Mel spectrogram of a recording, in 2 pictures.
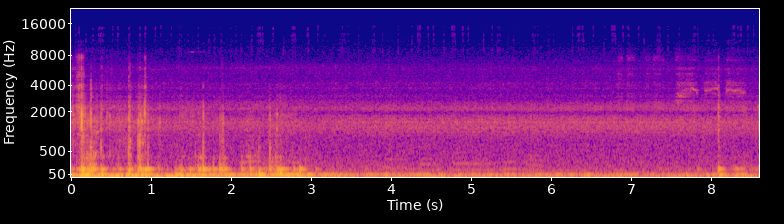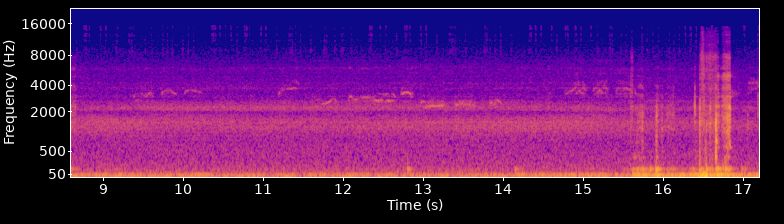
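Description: Wind buffeting the microphone in low rumbling gusts during the first few seconds and again shortly before the end. Between the gusts a faint steady outdoor hum runs on, with a few small chirps.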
